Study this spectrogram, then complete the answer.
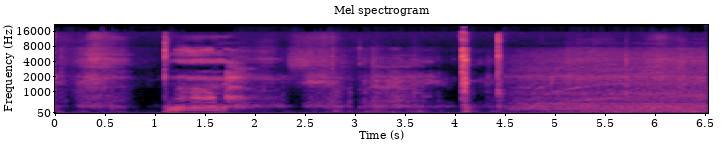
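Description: A heavy bulldozer diesel engine idles with a steady low rumble, broken by a few sharp clunks and knocks, and a brief vocal sound early on.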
